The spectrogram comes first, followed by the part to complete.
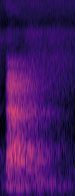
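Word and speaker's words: ptyalin: इट is also written as टाइलिन, T silent है इसका।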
